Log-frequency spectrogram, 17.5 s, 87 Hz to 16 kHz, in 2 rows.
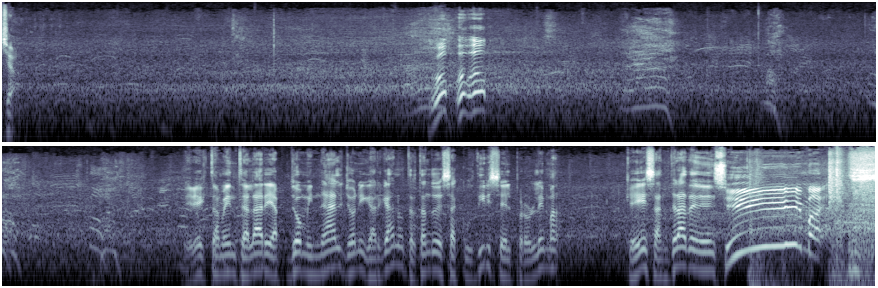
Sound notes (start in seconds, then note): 1.2 applause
